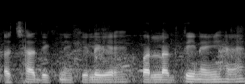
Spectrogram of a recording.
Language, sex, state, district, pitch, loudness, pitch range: Hindi, male, Bihar, Kaimur, 110 Hz, -18 LUFS, 110-115 Hz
